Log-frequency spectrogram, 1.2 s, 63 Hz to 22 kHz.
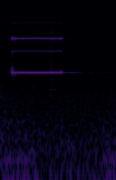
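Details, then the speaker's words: Flocare Infinity enteral feeding pump on battery power: a single sharp high half-second beep, the low-battery alert repeating every 3 seconds when about 1 hour of battery remains. "the battery symbol will begin to flash when there's 1 hour of battery life remaining in addition the pump will beep every 3 seconds"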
